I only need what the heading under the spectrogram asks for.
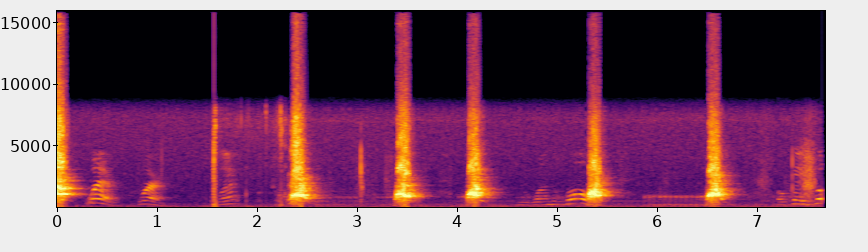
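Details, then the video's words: A dog "talks" in a phone recording: bent, wavering whines and little yips lead into five strong, evenly spaced barks about a second apart, with human speech around them. "My dog talking"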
